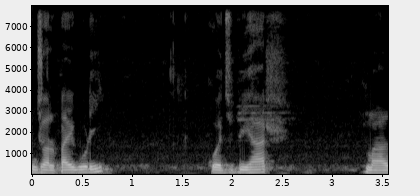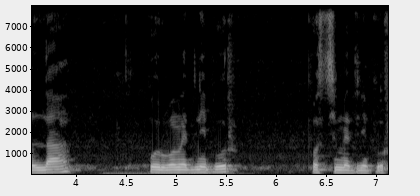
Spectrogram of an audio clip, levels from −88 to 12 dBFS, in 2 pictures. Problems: constant background noise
